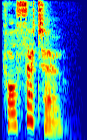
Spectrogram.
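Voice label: "falsetto", English, British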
